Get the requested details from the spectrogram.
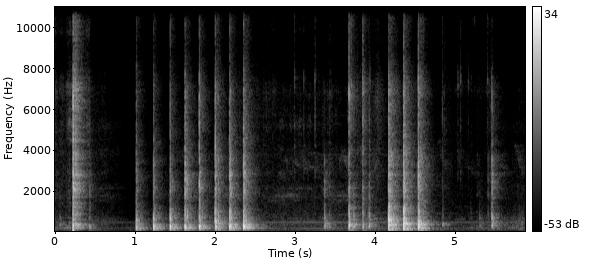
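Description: A metal tin taps repeatedly against a plate.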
